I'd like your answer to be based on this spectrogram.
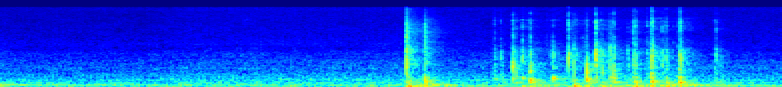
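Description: Both hands' fingertips type and tap on a full-size white and grey mechanical keyboard with plastic keycaps. After about two and a half seconds of faint low hum, a sharp key strike starts a quick burst of crisp, bright clicks and clacks with very short decay. The typing then fades back into the quiet hum.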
